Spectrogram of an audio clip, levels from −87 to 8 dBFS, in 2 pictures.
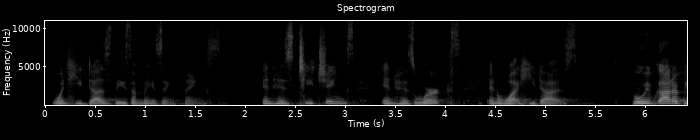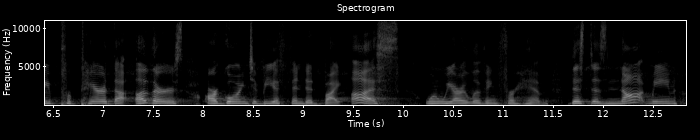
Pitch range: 210-245 Hz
